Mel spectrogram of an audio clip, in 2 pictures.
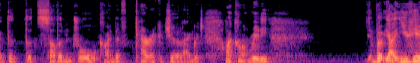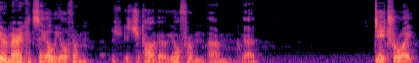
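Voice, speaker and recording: A man with an English accent talks over his game to a live chat, wandering from tangent to tangent and poking fun at himself. His voice sits on the low side with a slightly husky edge, and it swoops up and down a lot as he rambles. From England. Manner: rambling, chatty, self-mocking, lively swings into exclaimed bits. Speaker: gaming streamer reading chat. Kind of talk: casual live-stream chat.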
